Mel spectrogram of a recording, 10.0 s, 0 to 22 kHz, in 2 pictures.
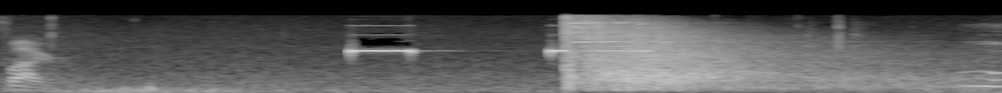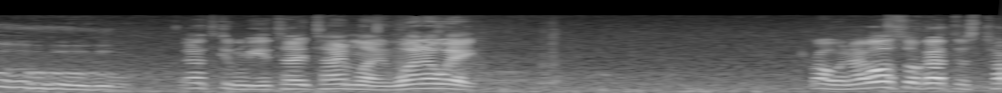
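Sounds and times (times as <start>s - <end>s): shot timer beep: 1.8s - 3.3s
rifle shot: 2.8s - 4.6s.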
